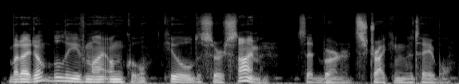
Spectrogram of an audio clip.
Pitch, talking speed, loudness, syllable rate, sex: 105 Hz, 185 wpm, -18 LUFS, 5.3 syllables/s, male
